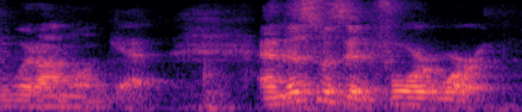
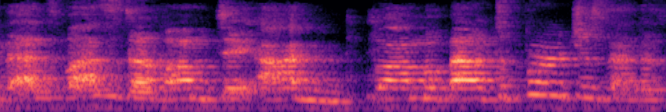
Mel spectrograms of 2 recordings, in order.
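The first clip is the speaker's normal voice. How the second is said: indignant; 7 semitones higher, 5 dB louder than usual. Retold or imitated. Confronting lady over the bag.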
